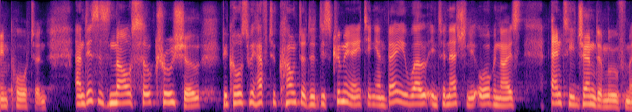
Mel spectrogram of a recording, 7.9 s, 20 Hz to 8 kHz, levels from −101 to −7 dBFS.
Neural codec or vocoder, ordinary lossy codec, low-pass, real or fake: codec, 16 kHz, 2 kbps, X-Codec, HuBERT features, trained on balanced general audio; none; none; fake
